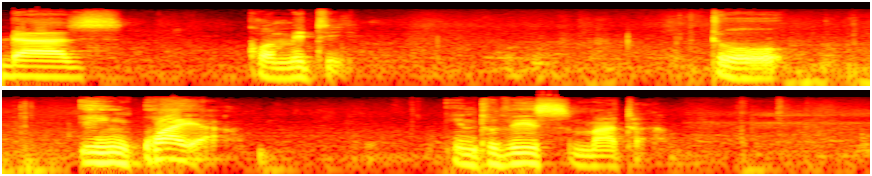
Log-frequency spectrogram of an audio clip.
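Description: An older man speaks forcefully in short bursts, with pauses between them.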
